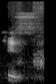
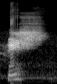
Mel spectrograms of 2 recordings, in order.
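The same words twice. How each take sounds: First: "fish" said as "fis"; "fish" with a plain s in place of sh; dental s. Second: "fish" ending in a palatal sh; "fish" with a hushing sh at the end. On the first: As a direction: end "fish" on a dental s, as Bihari speakers do. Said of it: "Bihari speaker will say fish". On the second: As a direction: say "fish" with a clear sh sound, as Bengali speakers do. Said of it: "they use the palatal sha". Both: Shown as a demonstration.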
